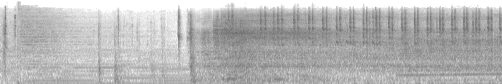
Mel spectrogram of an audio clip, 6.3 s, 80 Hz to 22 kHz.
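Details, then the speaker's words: 1968 Volkswagen Beetle with a newly installed air-cooled engine, just fitted with a new starter, fuel pump and battery: starter clicks and cranks briefly, then it fires and settles into a steady idle with no misses; normal start and idle. "Sounds good. Runs like a champ. It's a very happy motor."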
